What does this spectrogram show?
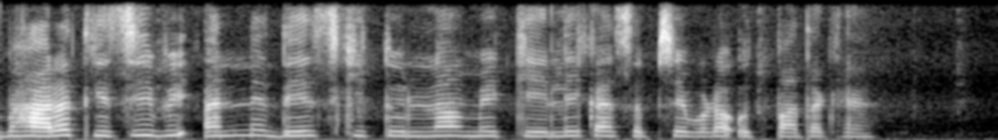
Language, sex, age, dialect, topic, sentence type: Hindi, female, 25-30, Kanauji Braj Bhasha, agriculture, statement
